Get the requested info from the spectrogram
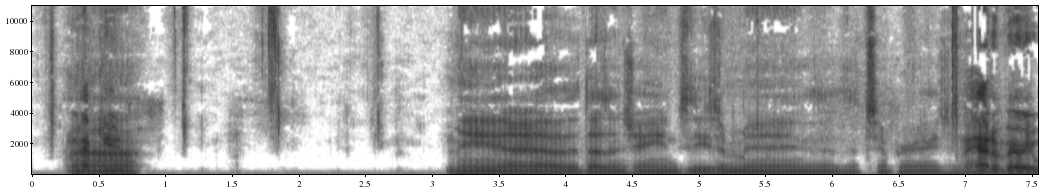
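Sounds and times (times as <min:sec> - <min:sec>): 
person humming: 0:00.2 - 0:00.8
speech: 0:00.2 - 0:00.9, 0:04.1 - 0:07.5.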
